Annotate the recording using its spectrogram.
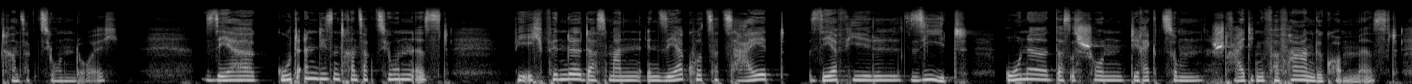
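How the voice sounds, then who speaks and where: Somewhat breathy, a woman speaks at a very slow pace. Her intonation stays fairly even. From Brandenburg, eastern Germany. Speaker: lawyer. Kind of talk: scripted monologue. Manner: formal.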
